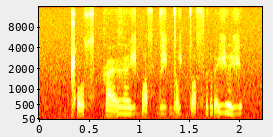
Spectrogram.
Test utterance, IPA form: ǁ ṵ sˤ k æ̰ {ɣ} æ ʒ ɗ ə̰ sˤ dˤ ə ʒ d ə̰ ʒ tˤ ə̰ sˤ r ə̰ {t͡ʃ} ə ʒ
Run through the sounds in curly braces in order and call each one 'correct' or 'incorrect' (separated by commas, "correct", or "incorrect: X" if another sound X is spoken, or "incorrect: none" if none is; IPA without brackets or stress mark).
correct, incorrect: ʒ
